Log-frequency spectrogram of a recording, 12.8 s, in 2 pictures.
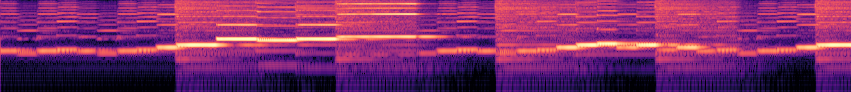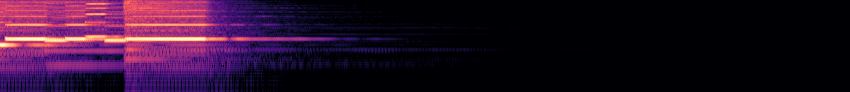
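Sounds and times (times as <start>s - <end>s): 
recorder playing a tambourin suite in E minor: 0.0s - 8.4s.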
